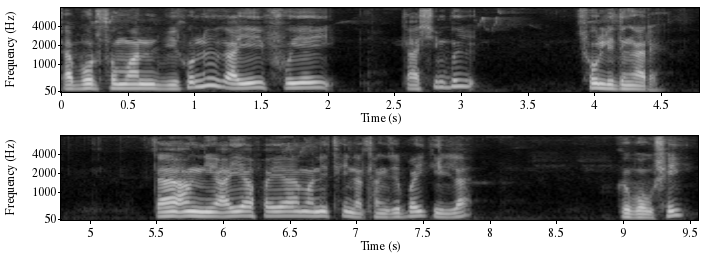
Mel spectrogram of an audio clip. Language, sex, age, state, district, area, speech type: Bodo, male, 60+, Assam, Chirang, rural, spontaneous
